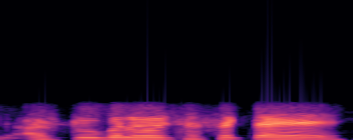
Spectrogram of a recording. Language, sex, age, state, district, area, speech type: Hindi, male, 45-60, Uttar Pradesh, Prayagraj, rural, conversation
